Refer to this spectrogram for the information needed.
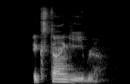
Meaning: extinguishable
- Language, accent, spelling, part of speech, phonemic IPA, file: French, France, extinguible, adjective, /ɛk.stɛ̃.ɡibl/, LL-Q150 (fra)-extinguible.wav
